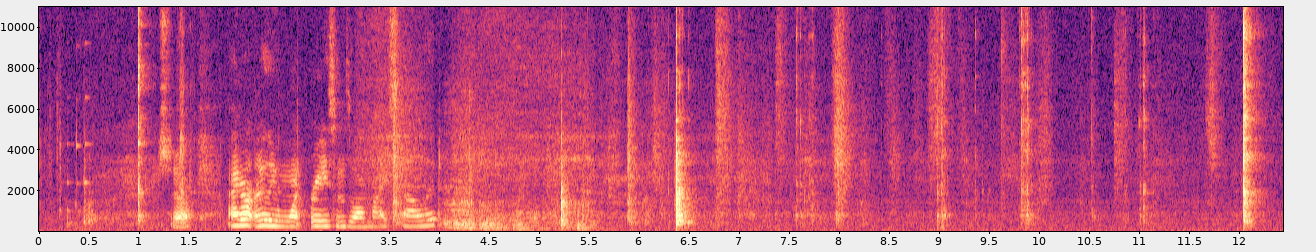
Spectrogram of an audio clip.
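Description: A spoon clinks against a glass jar.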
